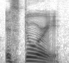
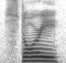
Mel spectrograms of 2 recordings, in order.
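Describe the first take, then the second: First: An extra vowel sound comes before the s. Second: The word starts directly with the s sound. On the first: The speaker calls it wrong. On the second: The speaker calls it right.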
